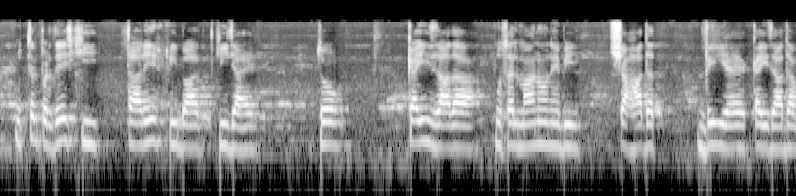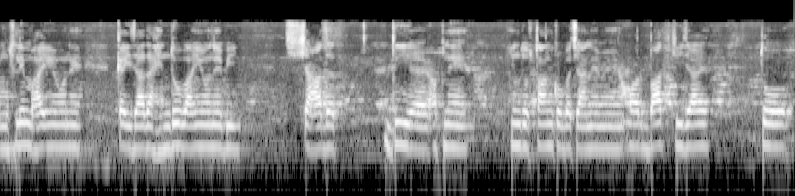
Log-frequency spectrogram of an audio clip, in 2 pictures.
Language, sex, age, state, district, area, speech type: Urdu, male, 18-30, Uttar Pradesh, Shahjahanpur, urban, spontaneous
